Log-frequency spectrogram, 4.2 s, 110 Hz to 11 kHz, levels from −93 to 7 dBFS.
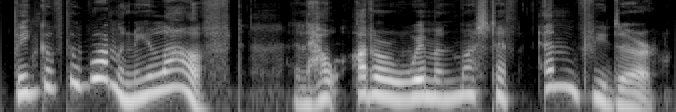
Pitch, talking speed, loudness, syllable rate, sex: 230 Hz, 200 wpm, -18 LUFS, 5.5 syllables/s, male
